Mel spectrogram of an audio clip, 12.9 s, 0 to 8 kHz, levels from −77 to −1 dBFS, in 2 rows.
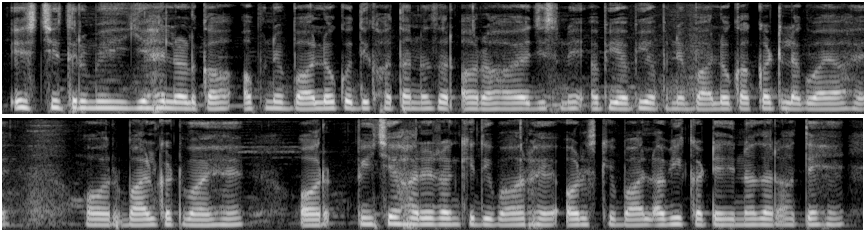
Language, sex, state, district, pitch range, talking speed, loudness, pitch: Hindi, male, Uttar Pradesh, Jyotiba Phule Nagar, 150-165 Hz, 185 wpm, -19 LUFS, 155 Hz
